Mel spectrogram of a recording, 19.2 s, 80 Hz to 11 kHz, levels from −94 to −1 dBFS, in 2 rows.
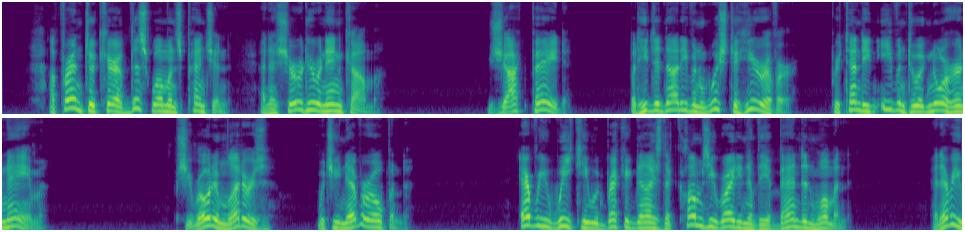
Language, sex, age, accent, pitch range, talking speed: English, male, 50-69, American, 120-195 Hz, 165 wpm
